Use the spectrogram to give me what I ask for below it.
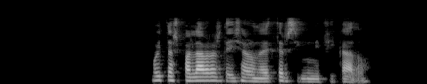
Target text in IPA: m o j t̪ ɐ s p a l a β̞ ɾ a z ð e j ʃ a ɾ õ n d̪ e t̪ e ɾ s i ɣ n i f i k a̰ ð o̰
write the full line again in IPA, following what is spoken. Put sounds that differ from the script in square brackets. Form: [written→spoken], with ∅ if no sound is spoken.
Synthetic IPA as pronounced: m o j t̪ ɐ s p a l a β̞ ɾ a z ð e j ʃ a ɾ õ n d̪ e t̪ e ɾ s i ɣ n i f i k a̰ ð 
